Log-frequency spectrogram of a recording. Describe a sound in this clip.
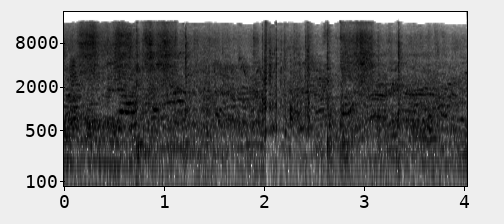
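A metal scoop clinks and scrapes in a steel tray.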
